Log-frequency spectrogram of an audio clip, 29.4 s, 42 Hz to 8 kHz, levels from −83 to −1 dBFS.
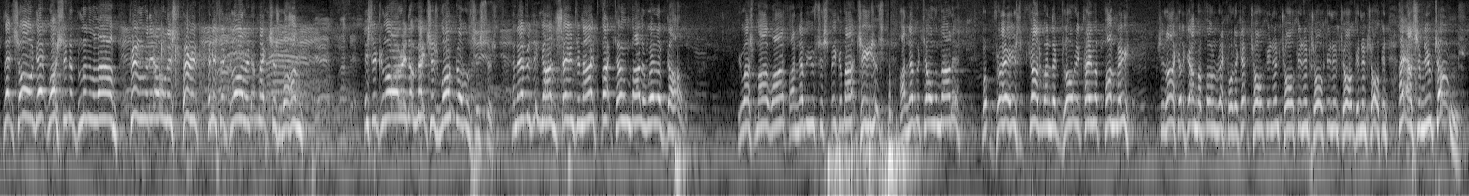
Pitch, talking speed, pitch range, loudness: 280 Hz, 190 wpm, 255-315 Hz, -19 LUFS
